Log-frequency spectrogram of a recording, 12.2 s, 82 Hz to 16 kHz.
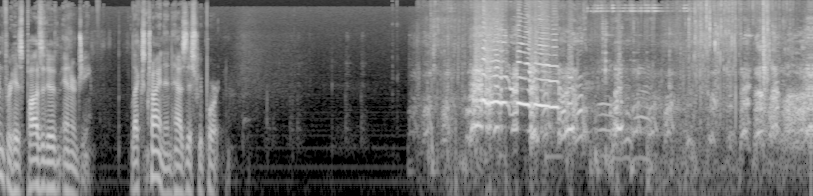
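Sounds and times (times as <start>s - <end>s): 
speech: 0.0s - 3.4s
many chained sled dogs barking and yipping at feeding: 6.2s - 12.1s.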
